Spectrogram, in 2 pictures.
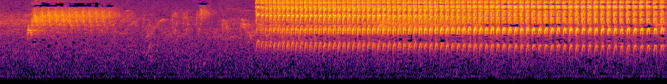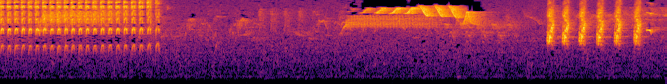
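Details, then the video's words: Squirrel screaming: a loud, harsh, high buzzing scream held for about six seconds, made of rapid even pulses, with shorter buzzy bursts before and after and a final string of quick sharp pulses. "scream like this squirrel"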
